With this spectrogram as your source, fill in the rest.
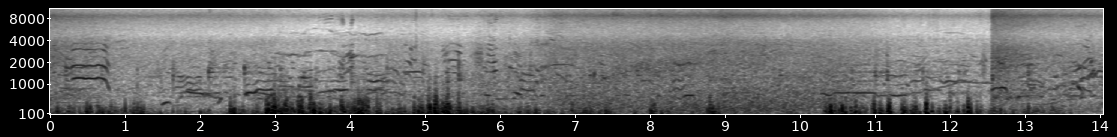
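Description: Many people chatter and shout nearby.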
